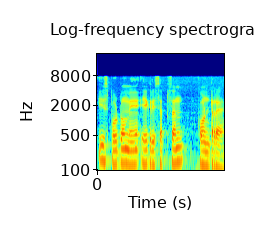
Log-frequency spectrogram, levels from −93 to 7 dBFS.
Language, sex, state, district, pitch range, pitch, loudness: Hindi, male, Uttar Pradesh, Saharanpur, 120-135 Hz, 130 Hz, -17 LUFS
